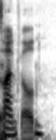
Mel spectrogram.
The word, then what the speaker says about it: Seinfeld: Seinfield is probably the is it Seinfield or sein say I feel like weeren pronouncing that different I think it's it's SP field but I think it's pronounced Fel yeah I think it is yeah Seinfeld yeah yeah anyway um I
